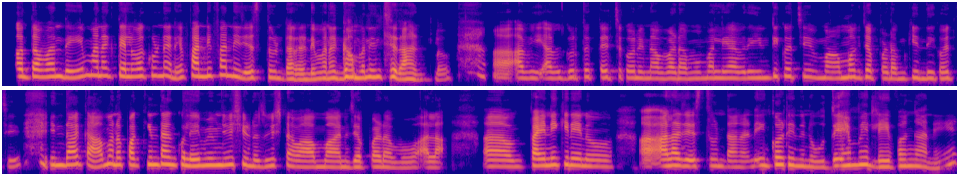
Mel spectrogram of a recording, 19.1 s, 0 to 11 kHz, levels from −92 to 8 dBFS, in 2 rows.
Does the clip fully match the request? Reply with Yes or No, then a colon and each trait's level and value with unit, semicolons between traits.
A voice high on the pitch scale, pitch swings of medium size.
Yes: high, 230 Hz; average, 3.7 semitones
